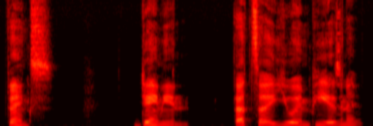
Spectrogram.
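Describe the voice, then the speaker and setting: A man's voice: sits high, big pitch swings, takes it slowly, a little mellow, no echo, exaggerated voice. A man playing an eager, inquisitive young friend in an amateur audio drama. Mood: curious, casual.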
